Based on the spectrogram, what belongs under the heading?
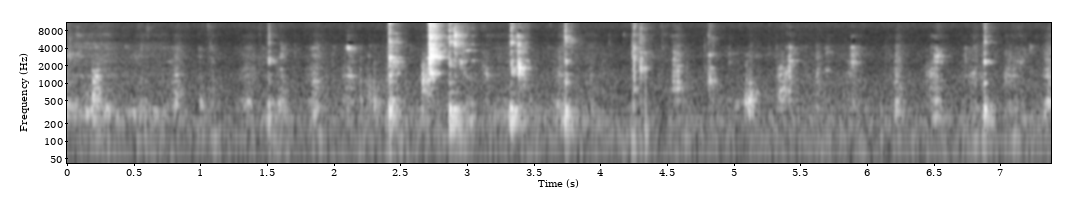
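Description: Close-miked chewing of crunchy food: a quick, irregular run of crisp crackles and clicks, loudest about three seconds in.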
